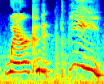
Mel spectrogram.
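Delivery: high and slow, puzzled searching; high questioning. Acted. Searching in horror game.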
